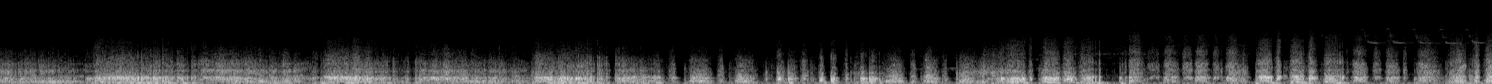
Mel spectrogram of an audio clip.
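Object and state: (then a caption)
Foam microphone windscreen being scratched. Fingertips and thumbs scratch and rub the sides of a black foam windscreen on a microphone. The result is a close, muffled, low rumbling texture of dense, rapid scrapes and thumps, with no talking.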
